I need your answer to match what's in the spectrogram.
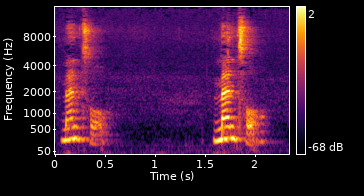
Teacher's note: we stress the first syllable mental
